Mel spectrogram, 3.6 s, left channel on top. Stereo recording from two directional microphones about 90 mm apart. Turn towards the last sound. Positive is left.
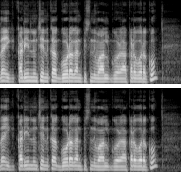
turn(degrees=10)  # may be behind; listen again after turning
